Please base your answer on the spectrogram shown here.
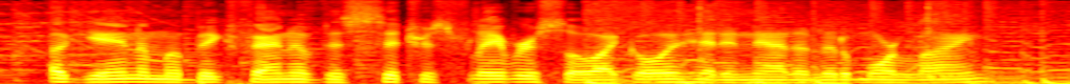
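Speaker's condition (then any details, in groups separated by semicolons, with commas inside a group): No condition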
